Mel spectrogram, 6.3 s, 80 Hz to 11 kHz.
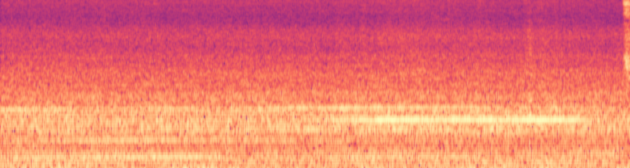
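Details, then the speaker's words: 2011 GMC van with 134,000 miles, driving: a clear, steady whine above road noise that comes on only under throttle and is worst around 50-60 mph. Rear differential whine. "the faster you go like up around like 50 60 it's the most horrendous noise i've ever heard"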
